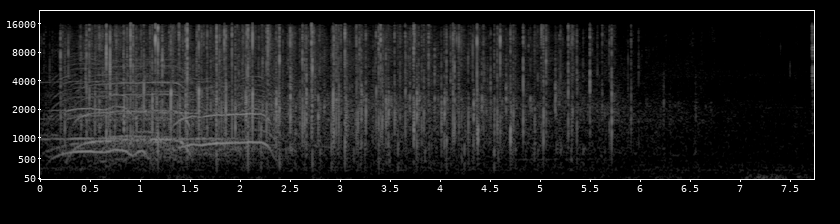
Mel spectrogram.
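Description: Applause and cheering from a commencement crowd for occupational therapy graduates, heard faintly and at a distance, with whistles early on, then dense clapping that slowly thins out.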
